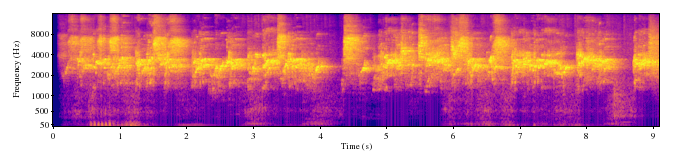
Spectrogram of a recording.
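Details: Budgerigars singing together in an aviary: a dense, continuous warbling chatter of buzzy, scratchy notes and squeaky chirps, with brief pauses and some low thumps.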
